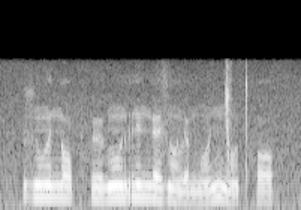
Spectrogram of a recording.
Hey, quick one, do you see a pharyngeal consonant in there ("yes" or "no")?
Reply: no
